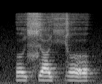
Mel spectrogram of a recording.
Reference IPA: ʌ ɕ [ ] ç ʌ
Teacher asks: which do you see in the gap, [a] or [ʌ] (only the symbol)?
a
